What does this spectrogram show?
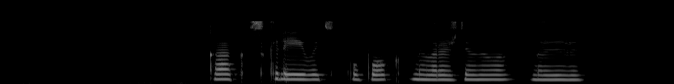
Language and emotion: Russian, neutral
